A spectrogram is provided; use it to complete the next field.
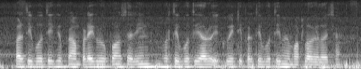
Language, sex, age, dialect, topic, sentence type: Maithili, male, 18-24, Angika, banking, statement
